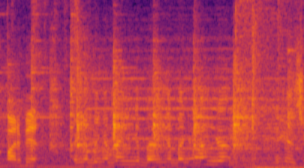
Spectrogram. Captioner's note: humming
